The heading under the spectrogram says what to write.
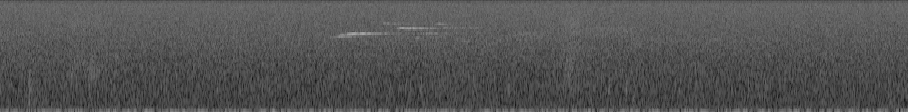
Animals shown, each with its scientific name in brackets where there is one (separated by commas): Hermit Thrush (Catharus guttatus)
